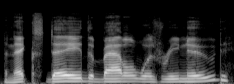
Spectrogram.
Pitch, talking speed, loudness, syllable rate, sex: 135 Hz, 180 wpm, -16 LUFS, 4.4 syllables/s, male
